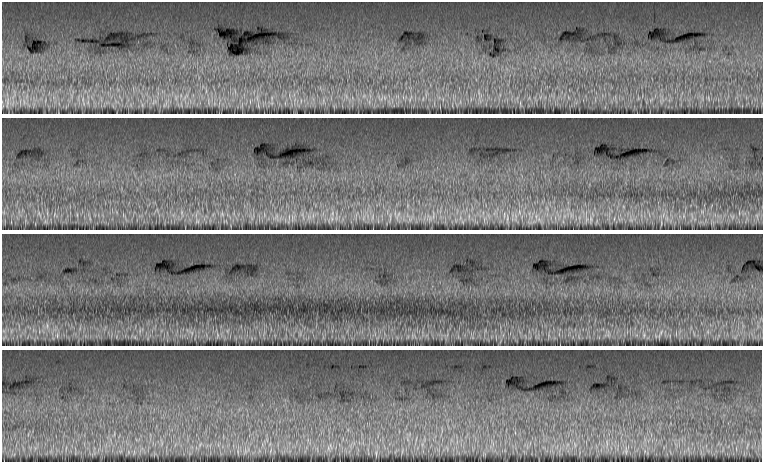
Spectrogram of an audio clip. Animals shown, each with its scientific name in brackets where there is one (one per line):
Eastern Phoebe (Sayornis phoebe)
Black-throated Green Warbler (Setophaga virens)
Black-capped Chickadee (Poecile atricapillus)
Hermit Thrush (Catharus guttatus)
Red-eyed Vireo (Vireo olivaceus)
Scarlet Tanager (Piranga olivacea)
Eastern Wood-Pewee (Contopus virens)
